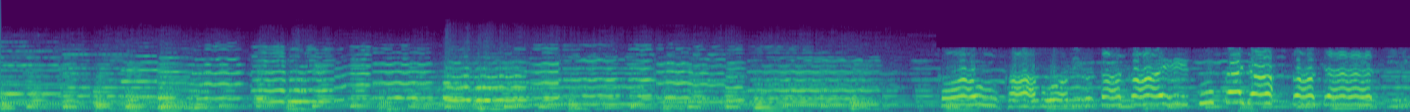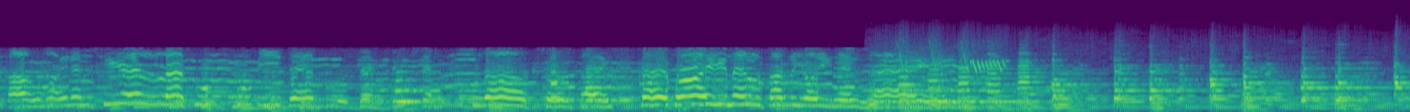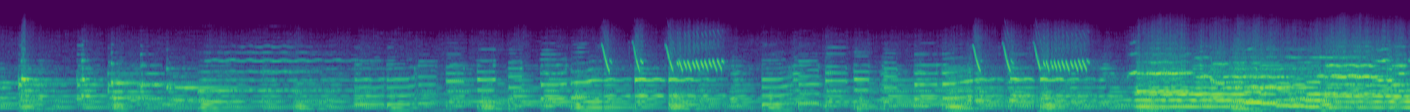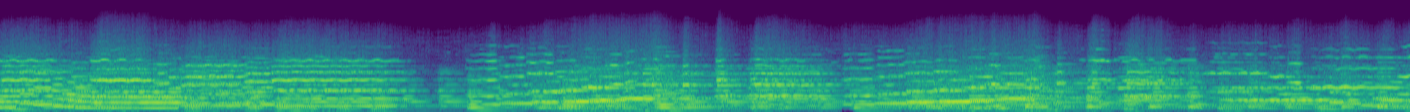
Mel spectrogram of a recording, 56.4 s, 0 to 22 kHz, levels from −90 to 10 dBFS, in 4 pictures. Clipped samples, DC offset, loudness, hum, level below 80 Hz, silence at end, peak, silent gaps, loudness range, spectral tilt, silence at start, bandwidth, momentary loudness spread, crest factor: under 0.1%; under 0.1%; -14 LUFS; none; -46 dBFS; 0 s; 0 dBFS; none; 8 LU; -8 dB/octave; 0 s; 7.4 kHz; 11 LU; 12 dB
